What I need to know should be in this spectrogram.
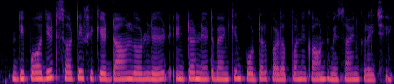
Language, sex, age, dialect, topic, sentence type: Magahi, female, 51-55, Western, banking, statement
